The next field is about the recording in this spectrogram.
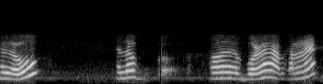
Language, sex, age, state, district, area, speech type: Assamese, female, 18-30, Assam, Morigaon, rural, conversation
